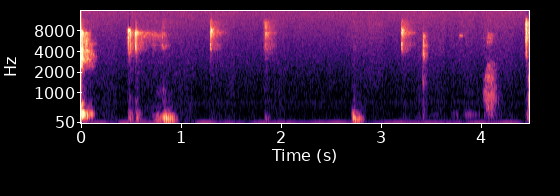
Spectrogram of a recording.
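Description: Near silence broken by a few faint, scattered clicks and soft low bumps.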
